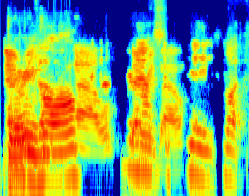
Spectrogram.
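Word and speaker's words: Bergvall: Berrival? It's like Berry, like Berryvale. Berryvale. It's a like a really soft G.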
